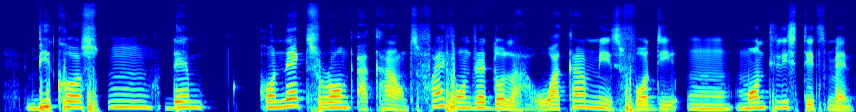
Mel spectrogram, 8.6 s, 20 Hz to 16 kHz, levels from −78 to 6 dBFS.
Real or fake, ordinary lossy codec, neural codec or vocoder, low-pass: fake; none; autoencoder, 48 kHz, 128 numbers a frame, DAC-VAE, trained on Japanese speech; 14.4 kHz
